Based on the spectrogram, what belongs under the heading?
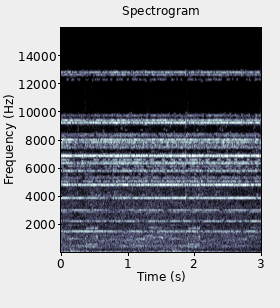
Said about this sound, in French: La cloche a sonné, la cloche a sonné.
